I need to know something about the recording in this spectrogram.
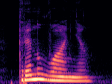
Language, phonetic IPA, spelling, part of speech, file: Ukrainian, [trenʊˈʋanʲːɐ], тренування, noun, Uk-тренування.ogg
- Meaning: training (activity of imparting and acquiring skills)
